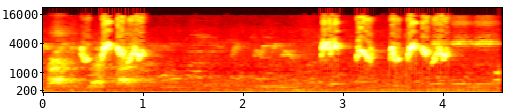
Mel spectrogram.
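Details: Morning song of a red-whiskered bulbul, played to train newly caught and young birds: two bursts of bouncy, whistled notes separated by a two-second pause, with a steady low background hum.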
